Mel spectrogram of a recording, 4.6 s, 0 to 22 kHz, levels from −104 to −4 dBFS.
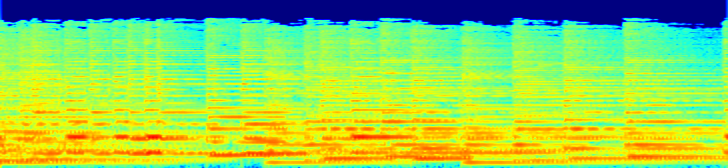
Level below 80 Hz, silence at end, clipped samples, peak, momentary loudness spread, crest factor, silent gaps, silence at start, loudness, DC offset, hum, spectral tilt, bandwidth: -60 dBFS; 0 s; under 0.1%; -6 dBFS; 4 LU; 14 dB; none; 0 s; -19 LUFS; under 0.1%; none; -3.5 dB/octave; 14 kHz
